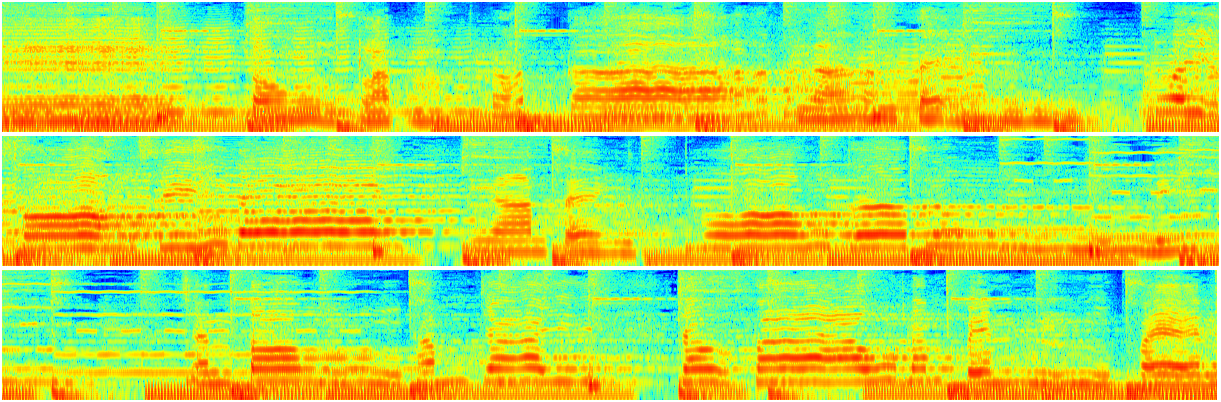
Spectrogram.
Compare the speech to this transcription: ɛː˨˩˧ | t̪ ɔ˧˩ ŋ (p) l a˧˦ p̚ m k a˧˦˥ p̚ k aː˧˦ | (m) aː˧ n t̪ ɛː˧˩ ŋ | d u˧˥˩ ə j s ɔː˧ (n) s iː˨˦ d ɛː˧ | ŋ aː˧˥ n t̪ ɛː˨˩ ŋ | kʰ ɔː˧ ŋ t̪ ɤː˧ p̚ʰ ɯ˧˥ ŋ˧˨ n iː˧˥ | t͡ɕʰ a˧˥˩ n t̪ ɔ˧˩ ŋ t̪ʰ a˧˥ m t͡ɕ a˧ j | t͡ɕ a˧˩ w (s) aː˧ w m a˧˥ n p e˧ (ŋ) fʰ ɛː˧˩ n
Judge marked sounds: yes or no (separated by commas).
no, no, no, yes, no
